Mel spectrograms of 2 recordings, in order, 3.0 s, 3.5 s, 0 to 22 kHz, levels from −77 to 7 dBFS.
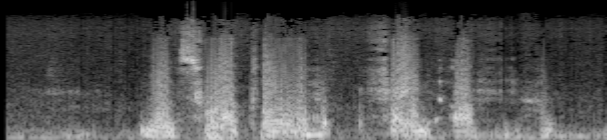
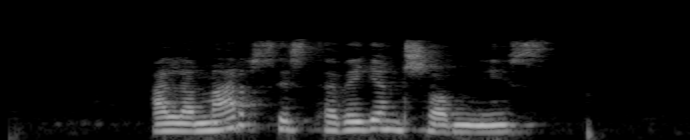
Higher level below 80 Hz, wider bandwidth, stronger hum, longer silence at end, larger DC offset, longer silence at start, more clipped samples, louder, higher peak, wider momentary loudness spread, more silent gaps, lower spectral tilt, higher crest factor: first, -24 dBFS vs -62 dBFS; first, 15.5 kHz vs 8.2 kHz; neither; second, 0 s vs 0.5 s; neither; second, 0.05 s vs 0.75 s; first, 0.1% vs under 0.1%; first, -10 LUFS vs -25 LUFS; first, 0 dBFS vs -12 dBFS; first, 20 LU vs 11 LU; neither; about the same, -5 dB/octave vs -5.5 dB/octave; about the same, 10 dB vs 14 dB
